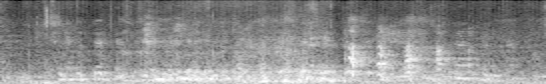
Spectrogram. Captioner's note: laughter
